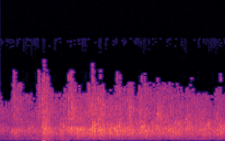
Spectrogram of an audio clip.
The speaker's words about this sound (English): All of you who are clapping, and what would you recommend?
